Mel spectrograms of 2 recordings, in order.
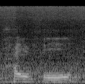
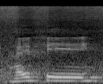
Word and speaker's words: hyphae: So I will show you a picture of hyphae. Hyphae, or hyphae, people pronounce it however they want, are the individual strands of the individual strands that make up the mycelium.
